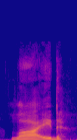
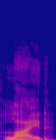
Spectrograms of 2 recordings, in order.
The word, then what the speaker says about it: Lyde: but it's Lyde, according to pronounce this name.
